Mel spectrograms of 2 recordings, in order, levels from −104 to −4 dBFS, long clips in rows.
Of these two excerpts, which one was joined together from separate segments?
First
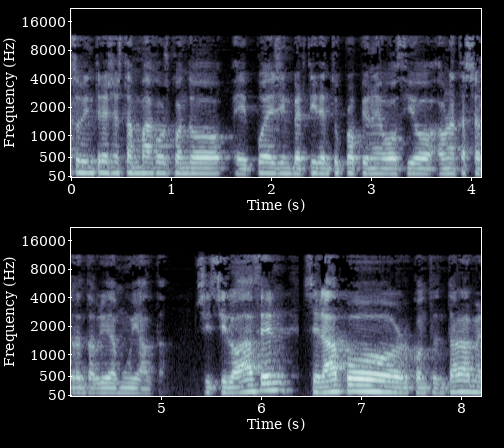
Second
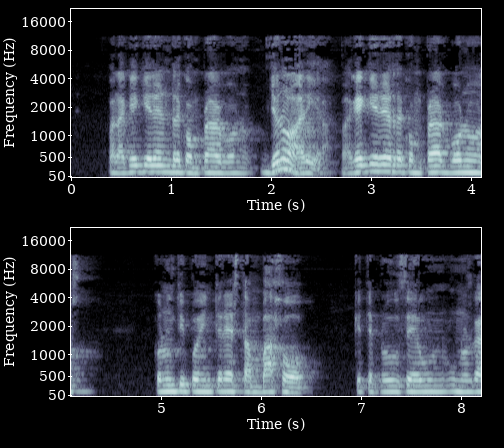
first; 2 cuts; at 5.3 s, 6.4 s

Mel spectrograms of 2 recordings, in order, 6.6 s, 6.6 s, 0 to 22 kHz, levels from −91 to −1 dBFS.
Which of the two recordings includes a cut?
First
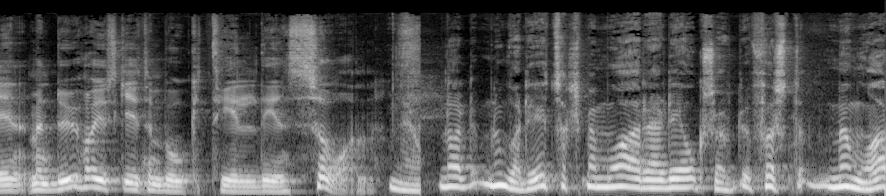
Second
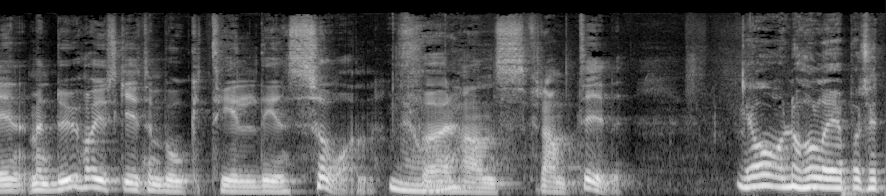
first; 1 cut; at 3.2 s

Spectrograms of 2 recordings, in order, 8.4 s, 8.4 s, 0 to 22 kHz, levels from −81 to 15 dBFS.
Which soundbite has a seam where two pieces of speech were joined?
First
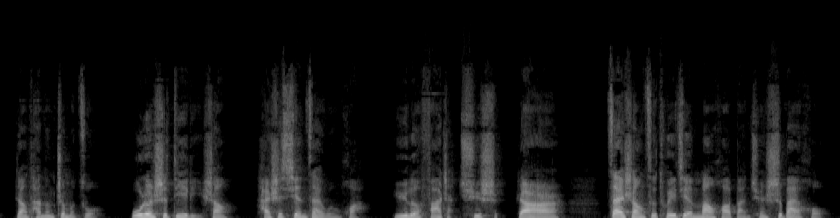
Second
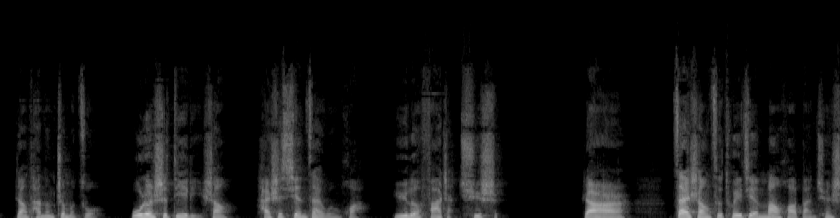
first; 1 cut; at 5.1 s

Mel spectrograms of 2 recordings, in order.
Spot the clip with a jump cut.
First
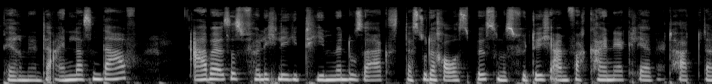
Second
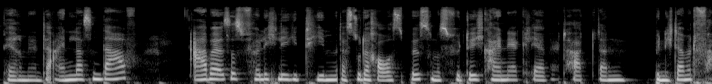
second; 2 cuts; at 3.4 s, 4.8 s

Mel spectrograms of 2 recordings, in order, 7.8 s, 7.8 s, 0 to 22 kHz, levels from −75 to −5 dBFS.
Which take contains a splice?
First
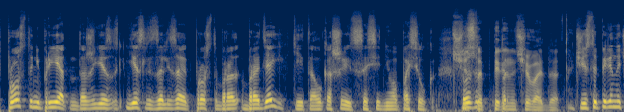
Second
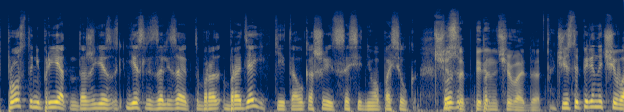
second; 1 cut; at 2.4 s

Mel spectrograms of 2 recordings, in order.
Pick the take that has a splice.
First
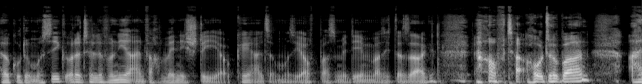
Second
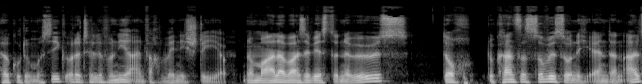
second; 1 cut; at 2.3 s

